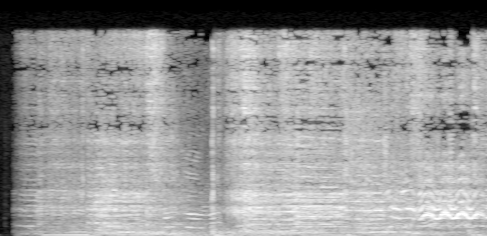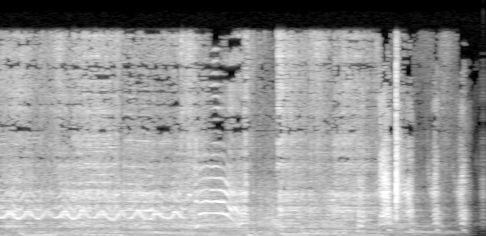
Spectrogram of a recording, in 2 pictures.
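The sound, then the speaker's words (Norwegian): A high falsetto voice shouts the name of the festival, Coachella, and wails with a wavering vibrato over a loud, steady roar from the large outdoor festival crowd that fills the whole stretch. “Det ble litt brus, ja, fra publikum ja, altså, der.”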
